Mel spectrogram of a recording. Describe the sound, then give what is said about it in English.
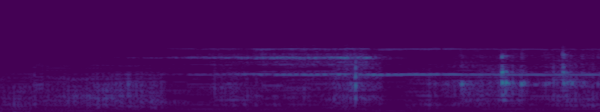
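A faint telephone ring heard over the line as someone places a call, a thin steady electronic tone that swells a couple of times over low background hiss, with no one speaking. “I just remembered I have to make a phone call.”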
